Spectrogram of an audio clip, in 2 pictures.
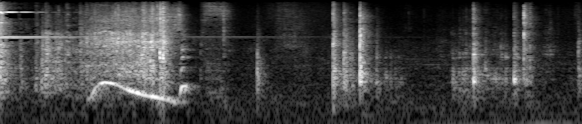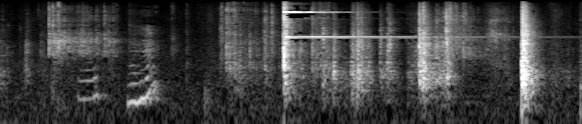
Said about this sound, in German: jetzt fährt das Auto hoch im Fahrstuhl. Ach, ja, das macht ja einen Krach.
